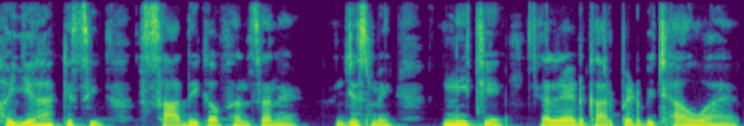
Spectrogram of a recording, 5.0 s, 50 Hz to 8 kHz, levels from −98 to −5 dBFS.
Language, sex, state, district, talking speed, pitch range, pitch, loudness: Hindi, male, Jharkhand, Ranchi, 155 wpm, 145-155 Hz, 150 Hz, -16 LUFS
